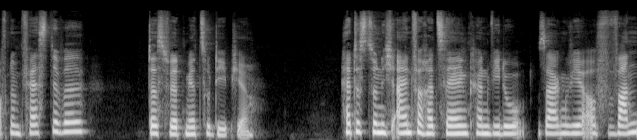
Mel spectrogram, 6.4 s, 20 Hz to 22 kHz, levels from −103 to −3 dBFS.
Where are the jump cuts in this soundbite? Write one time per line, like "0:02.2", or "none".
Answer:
0:01.4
